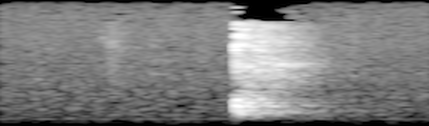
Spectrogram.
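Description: A woman's single short cough about a second in, sudden and then quickly fading, between pauses in quiet speech.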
